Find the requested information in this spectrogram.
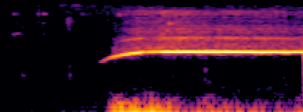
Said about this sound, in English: Was the whistle so perfect that it cut the audio out? Did you hear that? It did sound like it cut it a little bit.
